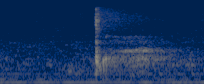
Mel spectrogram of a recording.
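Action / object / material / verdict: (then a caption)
shake / battery inside a metal mod tube / metal / loose. A battery shaken inside a metal mechanical mod tube gives one short, bright metallic click with a brief rattle after it. The rattle shows the battery sits too loose with too much room, so it is not held tight and the mod does not turn on unless the battery is pushed up to stay connected.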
